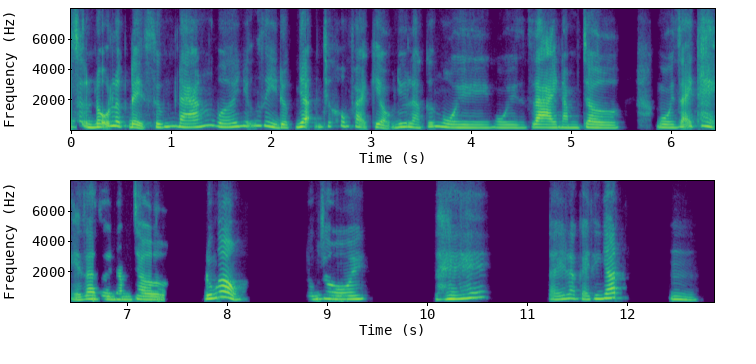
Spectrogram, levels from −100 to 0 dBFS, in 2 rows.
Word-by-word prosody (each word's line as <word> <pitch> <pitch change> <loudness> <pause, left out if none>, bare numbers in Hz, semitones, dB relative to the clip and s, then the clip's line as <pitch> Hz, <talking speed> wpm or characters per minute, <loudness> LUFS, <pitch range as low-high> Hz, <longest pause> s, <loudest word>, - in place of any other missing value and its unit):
sự 215 - -2
nỗ 215 +2 +4
lực 290 -3 +3
để 200 -7 +3
xứng 245 - -1
đáng 235 +8 +1
với 240 0 +1
những 300 +2 -3
gì 265 -8 +1
được 195 -1 -1
nhận, 255 +3 +4
chứ 265 - -6
không 275 +1 -6
phải 245 -3 -3
kiểu 215 -3 -2
như 225 +4 0
là 215 -5 -1
cứ - - -3
ngồi 195 -7 -1
ngồi 185 -1 -4
dài 200 -2 +4
nằm 190 -1 -3
chờ, 180 -3 0 0.4
ngồi 195 -1 -1
dãi - - 0
thẻ 260 -12 0
ra 230 +3 +3
rồi 205 -2 -2
nằm 190 -1 -1
chờ, 190 -4 +2 0.4
đúng 250 +5 +4
không? 360 -1 +6 0.7
Đúng 210 +1 -5
rồi, 225 0 0 0.7
thế! 255 - +2 0.6
Đấy 210 +3 -3
là 260 0 -2
cái 205 - -2
thứ 240 - 0
nhất. 300 +5 +5 0.5
Ừm. 190 -4 -4
220 Hz, 190 wpm, -22 LUFS, 195-255 Hz, 0.7 s, không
